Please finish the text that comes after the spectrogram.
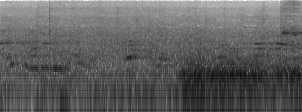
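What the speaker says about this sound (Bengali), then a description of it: "খুব বাজ পড়ছে" Rain patters steadily, then a deep, loud rumble of thunder rolls in and keeps growling until the end.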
